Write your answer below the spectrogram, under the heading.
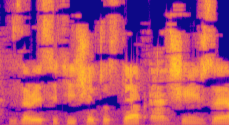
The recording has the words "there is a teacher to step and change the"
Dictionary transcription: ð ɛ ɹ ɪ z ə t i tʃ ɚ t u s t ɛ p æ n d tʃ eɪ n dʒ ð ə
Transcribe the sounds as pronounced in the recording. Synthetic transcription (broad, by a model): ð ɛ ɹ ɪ s ə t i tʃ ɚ t u s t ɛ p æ n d tʃ eɪ n dʒ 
